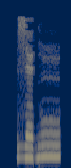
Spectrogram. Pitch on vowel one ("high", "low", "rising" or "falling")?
low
